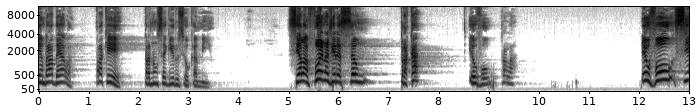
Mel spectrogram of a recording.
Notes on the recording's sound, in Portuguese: CULTO AO VIVO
